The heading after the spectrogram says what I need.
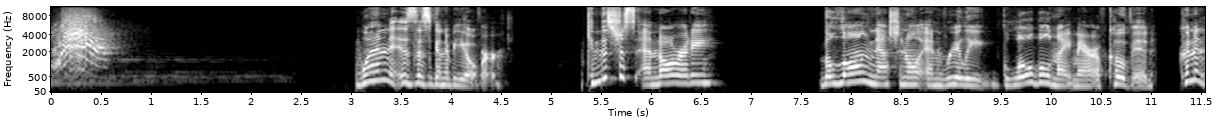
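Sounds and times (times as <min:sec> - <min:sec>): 
cat meowing: 0:00.0 - 0:00.8
speech: 0:03.1 - 0:04.7, 0:05.4 - 0:06.7, 0:07.7 - 0:11.5.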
